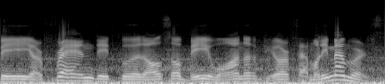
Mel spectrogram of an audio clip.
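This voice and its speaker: A man talks at a moderate pace. The recording carries audible room echo and noticeable background noise. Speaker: vlogger. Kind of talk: casual explainer vlog. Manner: halting, many fillers.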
